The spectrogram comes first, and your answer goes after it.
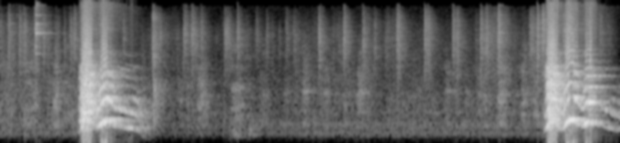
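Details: A female Siberian Husky, playing with a man, gives two loud, wavering howl-like yowls separated by several seconds of quiet.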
